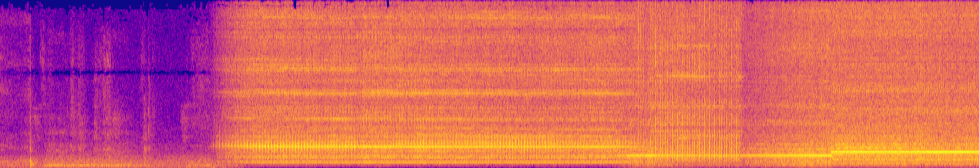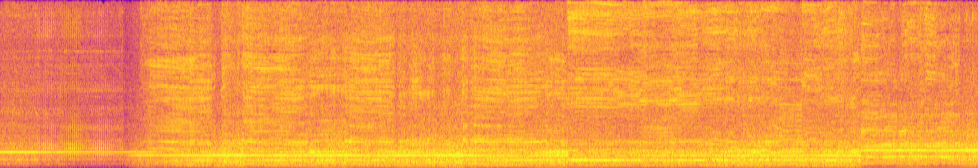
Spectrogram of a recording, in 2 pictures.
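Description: A few faint clicks and scratches of hand marking, then a benchtop band saw starts running and cutting thin sheet stock with a steady whine. The whine changes pitch abruptly several times. Near the end a disc sander grinds a small piece of wood.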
